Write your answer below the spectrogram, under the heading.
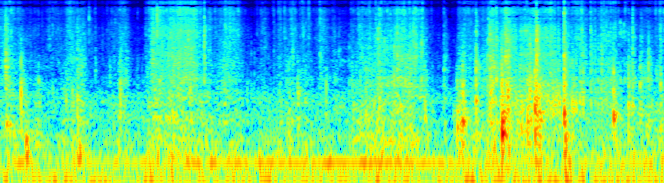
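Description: Plastic garbage bags and food packaging rustling and crinkling as someone rummages through a dumpster of discarded produce, with scattered small knocks and crackles that get busier about two-thirds of the way through, over a steady low hum.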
